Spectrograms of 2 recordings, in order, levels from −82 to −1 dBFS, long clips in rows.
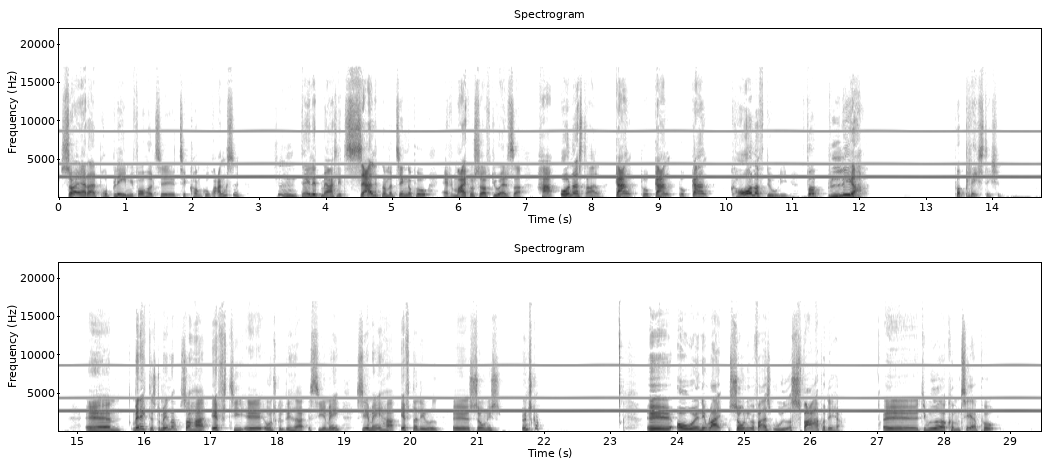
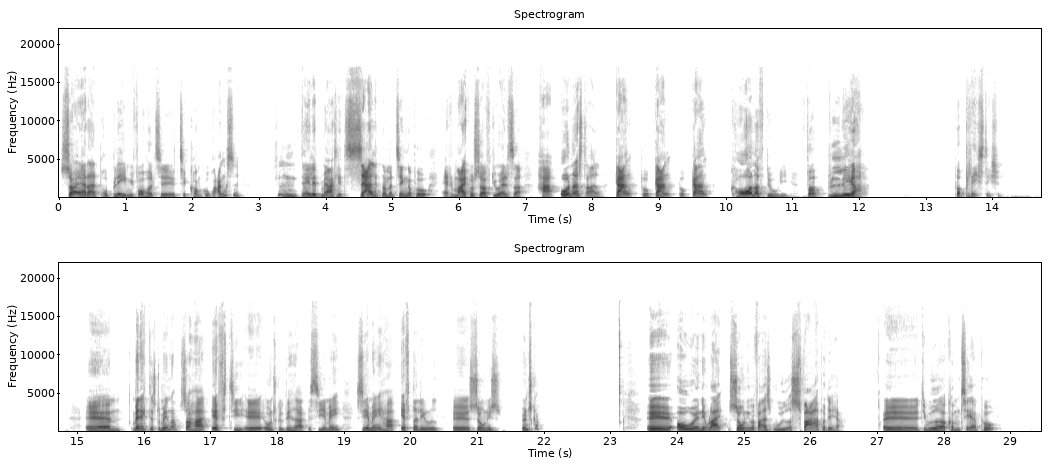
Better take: second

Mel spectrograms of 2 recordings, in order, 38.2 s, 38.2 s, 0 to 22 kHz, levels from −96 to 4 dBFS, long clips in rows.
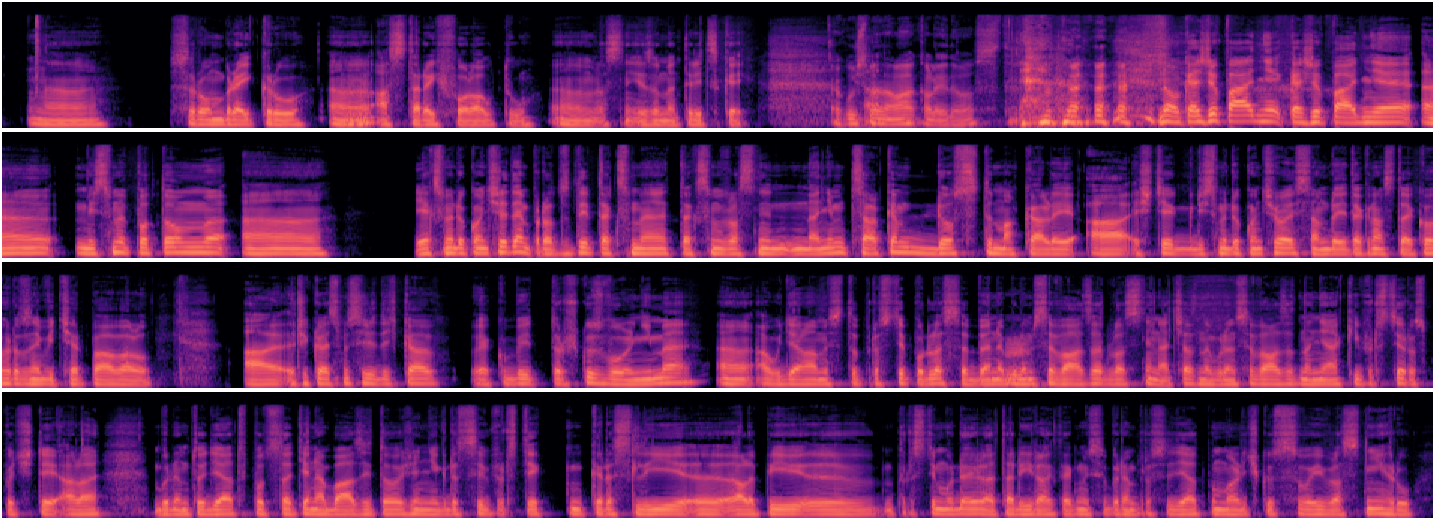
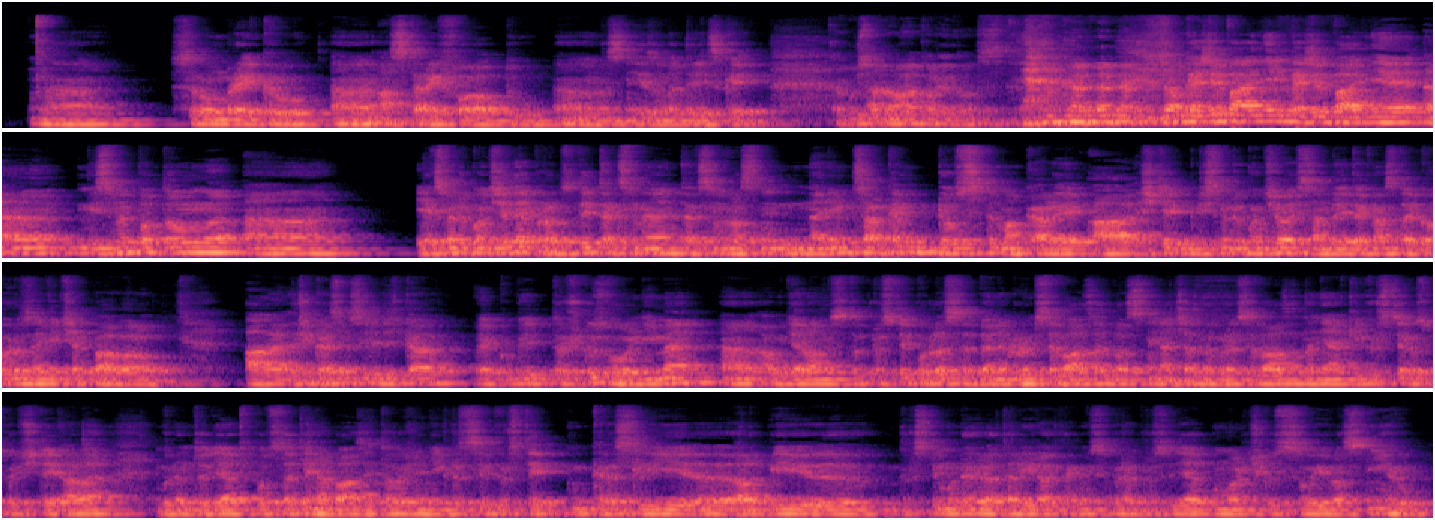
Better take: first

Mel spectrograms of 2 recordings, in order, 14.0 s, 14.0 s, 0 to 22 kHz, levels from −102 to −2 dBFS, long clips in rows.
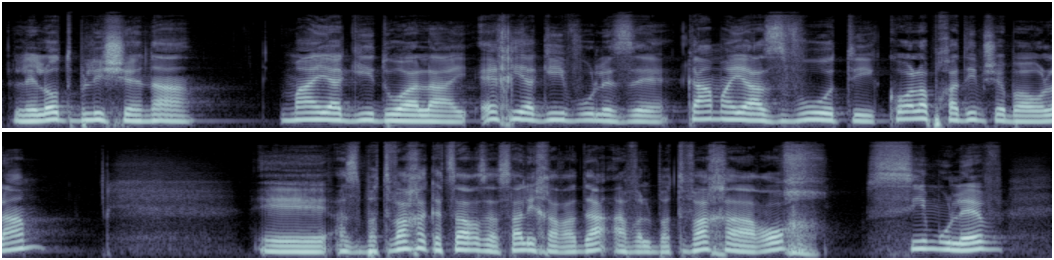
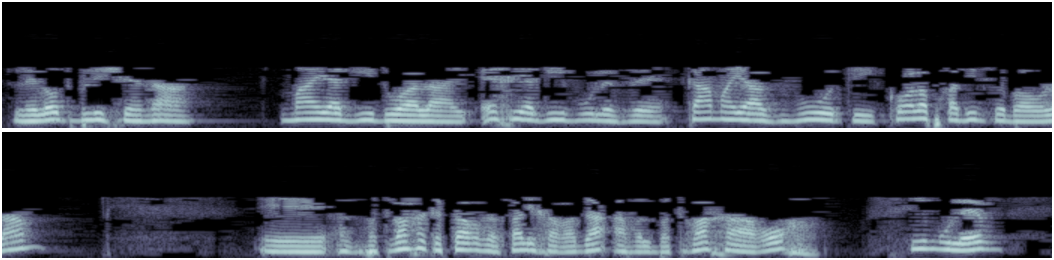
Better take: first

